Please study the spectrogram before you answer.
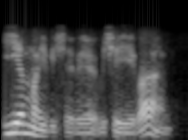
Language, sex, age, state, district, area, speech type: Sanskrit, male, 18-30, Karnataka, Uttara Kannada, rural, conversation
